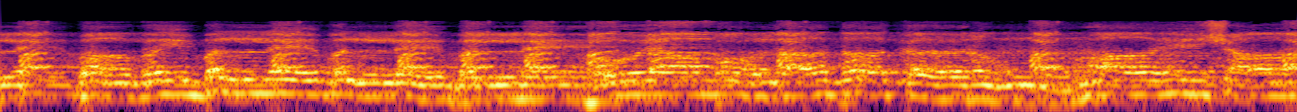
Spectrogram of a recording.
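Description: Voices chanting a Punjabi devotional naat in a steady rhythm over a held low drone.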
